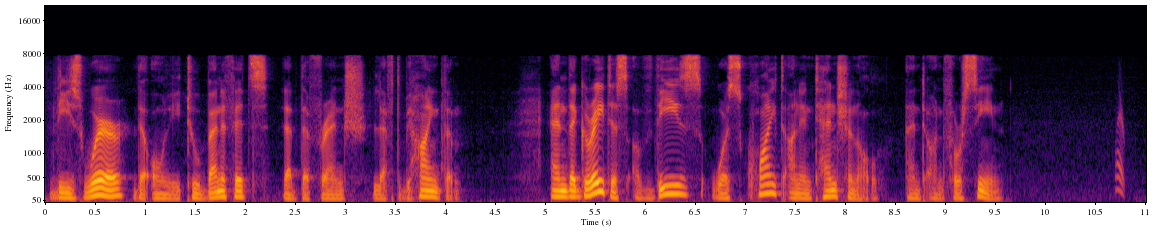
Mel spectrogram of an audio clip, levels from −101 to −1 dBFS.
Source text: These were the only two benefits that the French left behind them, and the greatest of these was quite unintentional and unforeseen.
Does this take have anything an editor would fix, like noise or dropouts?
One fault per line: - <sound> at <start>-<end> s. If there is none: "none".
- chirp at 10.7-10.8 s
